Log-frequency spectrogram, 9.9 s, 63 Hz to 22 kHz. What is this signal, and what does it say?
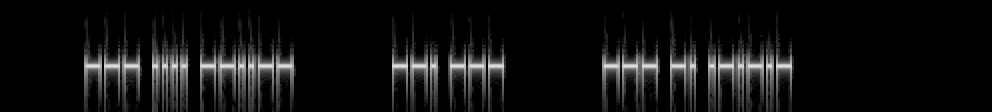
Morse code, heard as a keyed tone, about 25 wpm, 700 Hz. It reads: OH, GO ON.
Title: 3x Word-Spacing - Sentences from Top 500 Words - 25wpm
